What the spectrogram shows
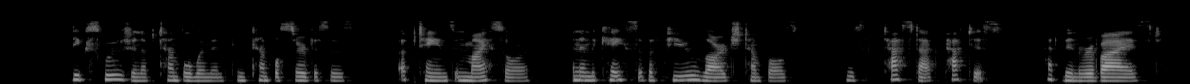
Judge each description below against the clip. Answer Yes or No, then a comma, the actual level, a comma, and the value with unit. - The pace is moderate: No, slow, 125 wpm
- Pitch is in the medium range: Yes, medium, 175 Hz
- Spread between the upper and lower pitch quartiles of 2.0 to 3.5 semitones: Yes, narrow, 2.4 semitones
